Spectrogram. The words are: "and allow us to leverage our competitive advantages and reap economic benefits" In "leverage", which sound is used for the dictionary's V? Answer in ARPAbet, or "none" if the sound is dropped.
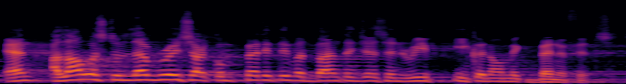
V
